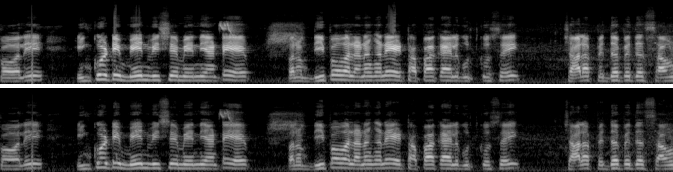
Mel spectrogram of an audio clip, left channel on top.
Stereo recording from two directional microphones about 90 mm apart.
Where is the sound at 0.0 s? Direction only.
50° right (ahead or behind).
